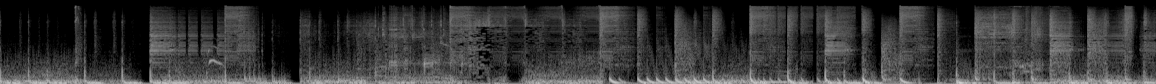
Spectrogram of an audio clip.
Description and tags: Drumloops and Noise Candy. For the Nose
